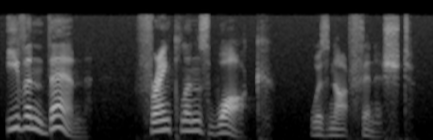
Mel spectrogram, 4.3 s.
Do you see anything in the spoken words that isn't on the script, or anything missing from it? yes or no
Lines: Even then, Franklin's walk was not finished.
no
